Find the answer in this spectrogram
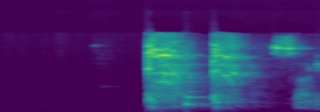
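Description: A person coughs twice, loudly and about half a second apart, then says "sorry".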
